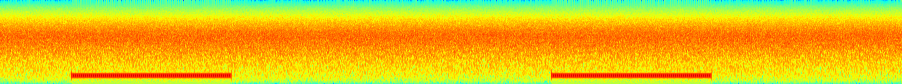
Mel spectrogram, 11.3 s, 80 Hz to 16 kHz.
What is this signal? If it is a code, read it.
Telephone call progress tone (North American plan), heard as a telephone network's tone, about 440, 480 Hz, 2 s on and 4 s off. Ringback tone.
